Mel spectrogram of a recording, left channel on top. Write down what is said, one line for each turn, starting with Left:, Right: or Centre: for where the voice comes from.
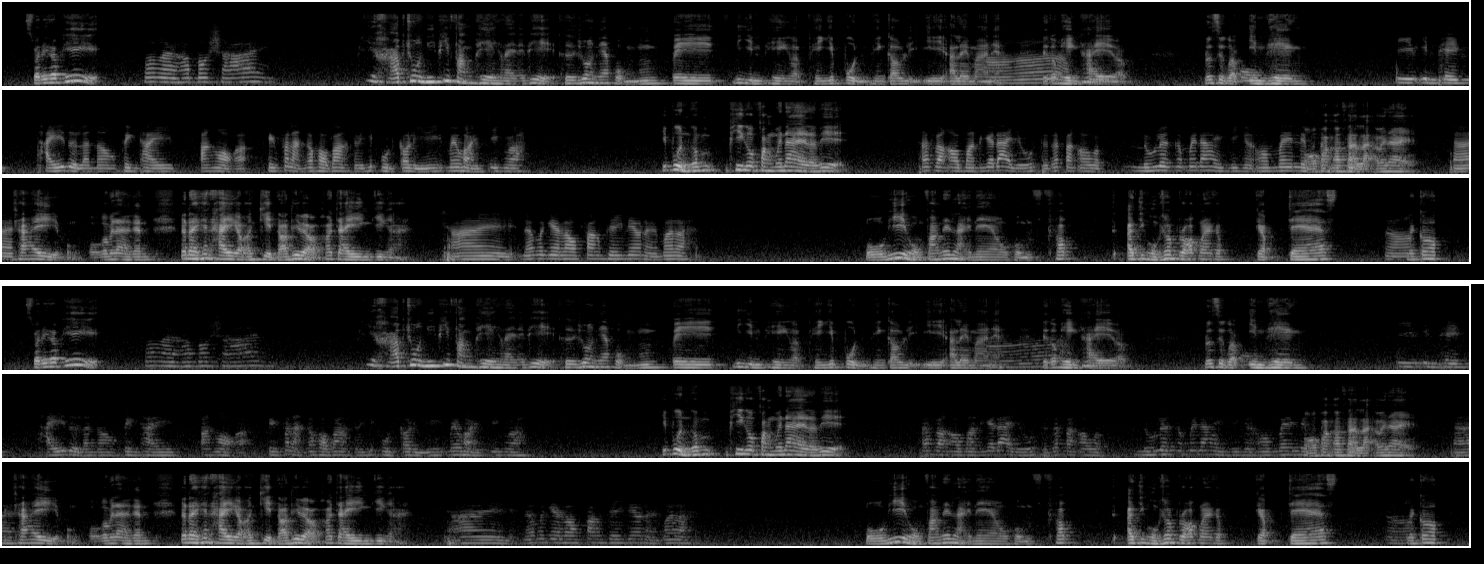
Centre: สวัสดีครับพี่
Left: ว่าไงครับน้องชาย
Centre: พี่ครับช่วงนี้พี่ฟังเพลงอะไรไหมพี่คือช่วงเนี้ยผมไปได้ยินเพลงแบบเพลงญี่ปุ่นเพลงเกาหลีอะไรมาเนี่ยแล้วก็เพลงไทยแบบ
Left: อ่าพี่
Centre: รู้สึกแบบอินเพลง
Left: โอ้โหพี่อินเพลงไทยที่สุดแล้วน้องเพลงไทยฟังออกอะเพลงฝรั่งก็พอบ้างแต่เป็ญี่ปุ่นเกาหลีนี่ไม่ไหวจริงว่ะ
Centre: ญี่ปุ่นก็พี่ก็ฟังไม่ได้แล้วพี่
Left: ถ้าฟังเอามันก็ได้อยู่แต่ถ้าฟังเอาแบบรู้เรื่องก็ไม่ได้จริงๆอะเพราะไม่ได้เรียนภาษาญี่ปุ่นมา
Centre: อ๋อฟังเอาสาระไม่ได้
Left: ใช่
Centre: ใช่ผมผมก็ไม่ได้เหมือนกันก็ได้แค่ไทยกับอังกฤษตอนาะที่แบบเข้าใจจริงๆอ่ะ
Left: ใช่แล้วเป็นไงเราฟังเพลงแนวไหนมาล่ะ
Centre: โอ้พี่ผมฟังได้หลายแนวผมชอบเอาจริงผมชอบร็อกนะกับกับแจ๊ส
Left: อ๋อ
Centre: แล้วก็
